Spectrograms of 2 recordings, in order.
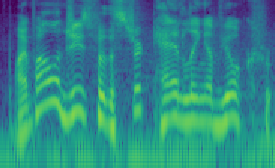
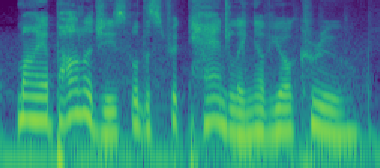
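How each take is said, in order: First: It is read in a plain, normal voice. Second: It is read in a grand, regal voice.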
